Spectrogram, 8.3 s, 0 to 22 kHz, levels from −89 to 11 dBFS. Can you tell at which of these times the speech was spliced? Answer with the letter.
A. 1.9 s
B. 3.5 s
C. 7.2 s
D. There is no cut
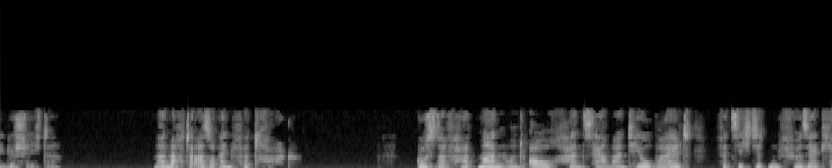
D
